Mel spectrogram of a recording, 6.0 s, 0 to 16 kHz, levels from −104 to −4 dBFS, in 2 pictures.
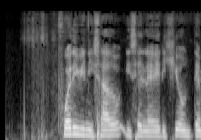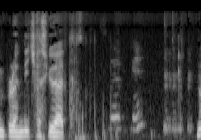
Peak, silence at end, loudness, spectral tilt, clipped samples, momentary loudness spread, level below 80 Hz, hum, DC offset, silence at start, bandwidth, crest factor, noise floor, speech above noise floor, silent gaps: -6 dBFS; 0 s; -24 LUFS; -6.5 dB/octave; under 0.1%; 22 LU; -54 dBFS; none; under 0.1%; 0.6 s; 11.5 kHz; 20 dB; -55 dBFS; 31 dB; none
